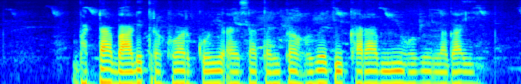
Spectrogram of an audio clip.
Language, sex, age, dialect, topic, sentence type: Magahi, male, 31-35, Northeastern/Surjapuri, agriculture, question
